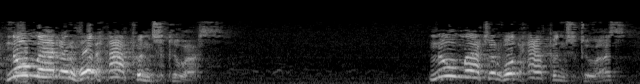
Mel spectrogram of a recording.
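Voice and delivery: high, loud, emphatic pulpit delivery; full-force preaching. Real, not acted. Preacher declaring the words of the hymn, high and loud. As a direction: proclaim it loudly to the whole congregation.

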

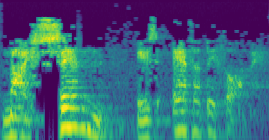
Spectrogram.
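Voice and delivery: a king finally giving in, quiet and crushed; broken confession. Acted. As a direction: let the guilt drain the voice. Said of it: "he could bear it no longer".

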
